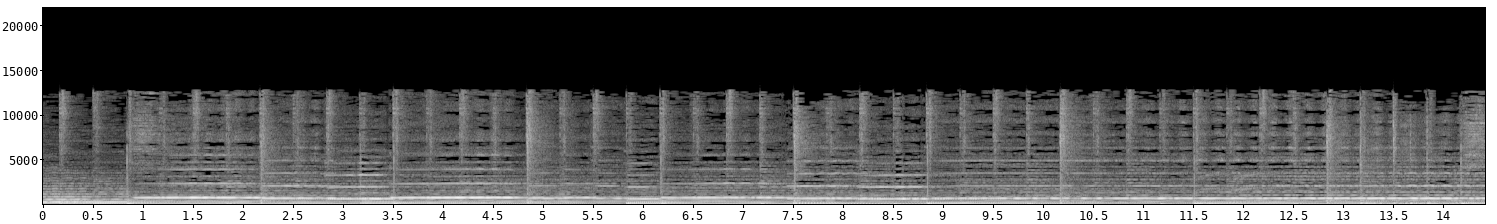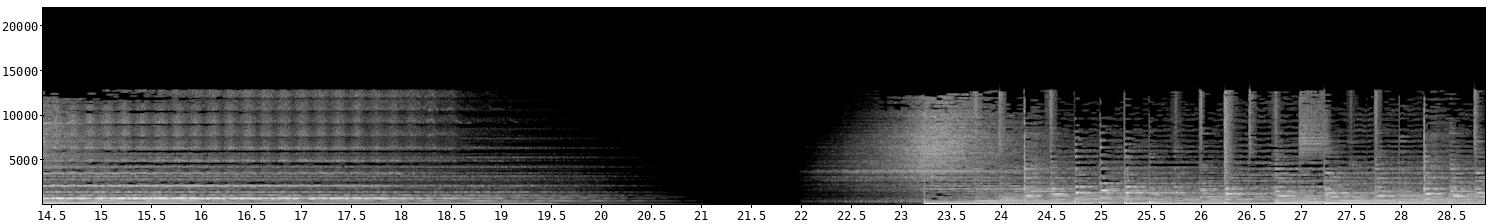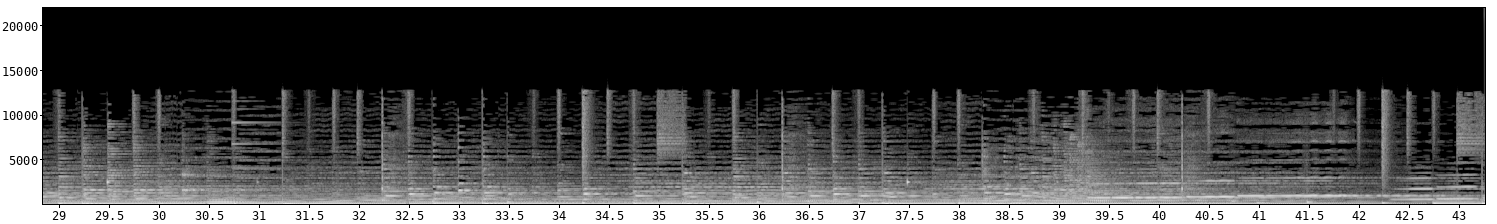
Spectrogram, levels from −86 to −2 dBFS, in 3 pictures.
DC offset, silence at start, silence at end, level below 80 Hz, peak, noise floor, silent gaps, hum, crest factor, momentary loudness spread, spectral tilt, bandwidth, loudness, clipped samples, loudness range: 0.1%; 0 s; 0 s; -20 dBFS; -2 dBFS; -67 dBFS; 21.09-21.20 s, 21.33-21.75 s; none; 14 dB; 7 LU; -5.5 dB/octave; 13.5 kHz; -17 LUFS; under 0.1%; 7 LU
